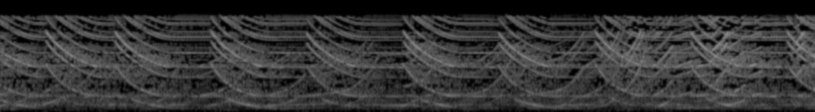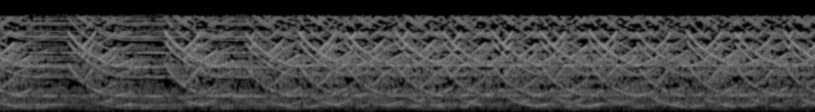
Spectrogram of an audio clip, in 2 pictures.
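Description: Electronic drone music from a Behringer Edge semi-modular synthesizer run through an effects pedal: dense, overlapping swooping pitch glides that dip and rise over a few steady held tones, growing somewhat louder about halfway through.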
